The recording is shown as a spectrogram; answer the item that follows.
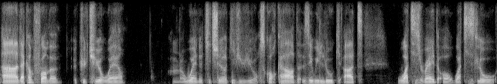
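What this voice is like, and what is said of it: French accent. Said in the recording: “I'm French, you can hear the accent.”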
